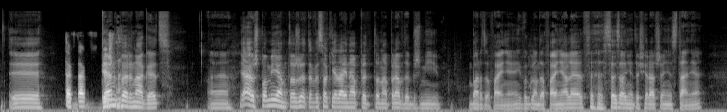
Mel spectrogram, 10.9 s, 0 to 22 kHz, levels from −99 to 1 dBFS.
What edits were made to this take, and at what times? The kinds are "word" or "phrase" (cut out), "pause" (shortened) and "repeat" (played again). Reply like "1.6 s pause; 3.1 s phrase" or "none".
none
